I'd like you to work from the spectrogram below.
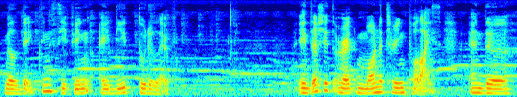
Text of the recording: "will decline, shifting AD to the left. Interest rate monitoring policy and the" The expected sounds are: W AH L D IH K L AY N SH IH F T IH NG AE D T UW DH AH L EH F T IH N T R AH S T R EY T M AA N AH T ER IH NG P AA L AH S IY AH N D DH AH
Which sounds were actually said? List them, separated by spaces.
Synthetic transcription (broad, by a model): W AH L D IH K L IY N S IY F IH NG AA D T UW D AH L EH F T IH N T AH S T R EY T M AA N AH T ER IH NG P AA L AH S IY AH N D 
